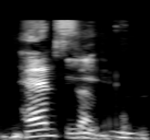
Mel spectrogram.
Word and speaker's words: handsome: হ্যাঁ, ডিটা উচ্চারণ হবে না, হ্যান্ডসাম ইয়েস ইয়েস এক্সেলেন্ট।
